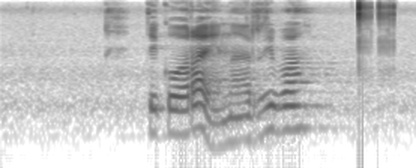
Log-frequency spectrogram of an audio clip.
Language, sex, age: Tsonga, male, 23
